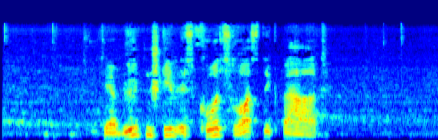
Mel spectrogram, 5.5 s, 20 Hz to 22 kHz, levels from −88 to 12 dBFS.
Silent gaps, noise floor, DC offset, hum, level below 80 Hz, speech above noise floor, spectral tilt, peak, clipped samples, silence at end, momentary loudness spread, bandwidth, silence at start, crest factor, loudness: none; -52 dBFS; under 0.1%; none; -66 dBFS; 35 dB; -4.5 dB/octave; 0 dBFS; under 0.1%; 1.45 s; 9 LU; 11.5 kHz; 1.3 s; 20 dB; -18 LUFS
